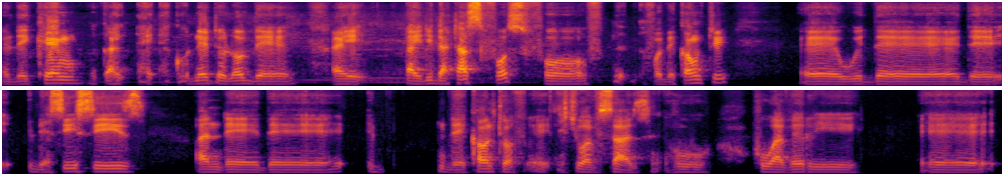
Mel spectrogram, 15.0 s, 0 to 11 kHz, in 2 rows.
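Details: 41-year-old adult male job candidate who says he stammers a lot; repeated words such as "I I I" heard while answering; stuttering.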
